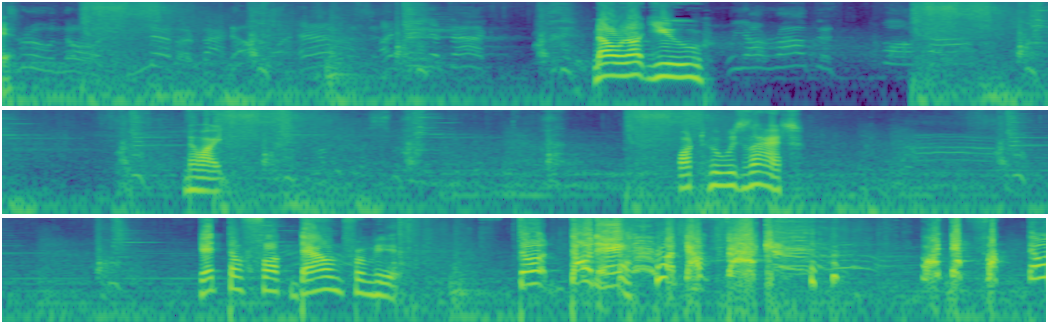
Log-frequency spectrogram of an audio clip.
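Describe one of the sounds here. Swords clang and strike in a fight.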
